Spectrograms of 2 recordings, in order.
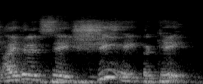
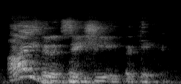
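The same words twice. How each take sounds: First: The stress falls on the word she. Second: The stress falls on the word I. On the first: Someone else ate it. "or she" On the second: Someone else said it. "Maybe you said it, I didn't"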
